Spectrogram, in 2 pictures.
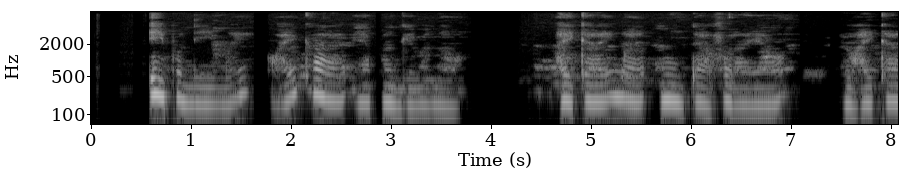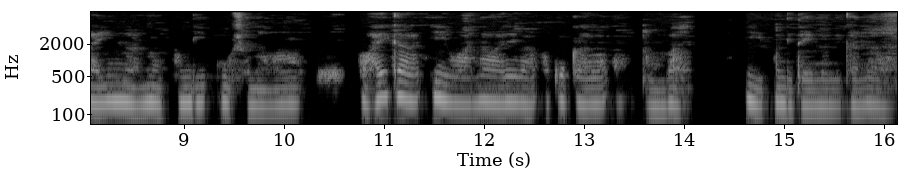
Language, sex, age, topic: Oshiwambo, female, 18-24, finance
